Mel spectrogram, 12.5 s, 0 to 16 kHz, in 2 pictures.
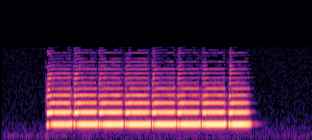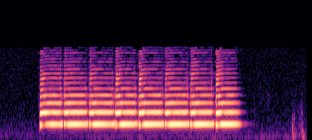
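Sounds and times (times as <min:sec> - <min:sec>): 
tonguing on a wind instrument: 0:00.9 - 0:05.2, 0:07.0 - 0:11.2.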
